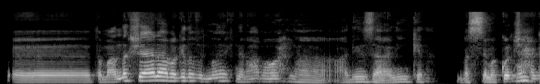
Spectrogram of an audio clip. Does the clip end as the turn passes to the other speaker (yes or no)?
no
